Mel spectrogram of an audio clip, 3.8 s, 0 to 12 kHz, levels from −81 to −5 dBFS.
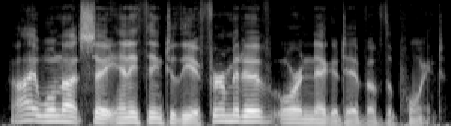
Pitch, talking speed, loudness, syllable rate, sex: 115 Hz, 205 wpm, -17 LUFS, 6.2 syllables/s, male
